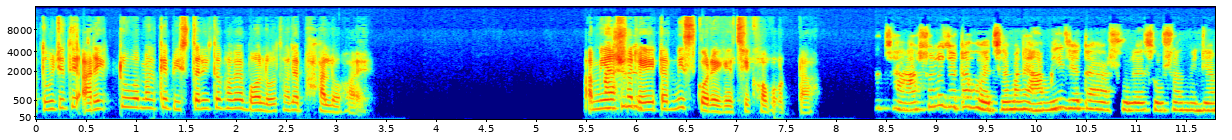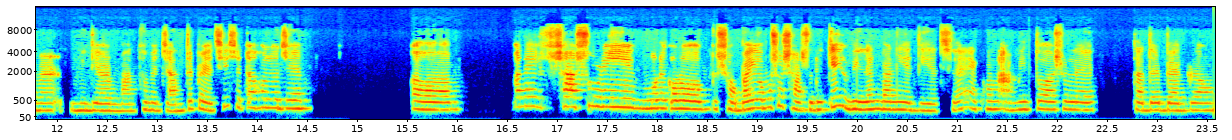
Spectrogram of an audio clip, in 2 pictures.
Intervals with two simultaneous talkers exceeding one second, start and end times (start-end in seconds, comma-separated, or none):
none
